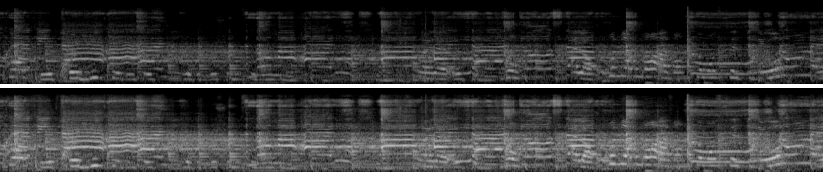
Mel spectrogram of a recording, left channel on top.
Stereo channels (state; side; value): quieter; left; 11.7 dB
